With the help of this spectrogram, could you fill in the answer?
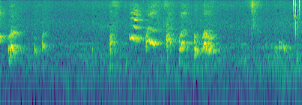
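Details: Labrador Retriever pup, one month old, playing with yellow slippers on his first day with new owners: a series of short, high yips and squeaky whimpers, irregular and spaced through the clip, ending with a faint click.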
